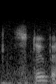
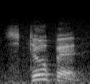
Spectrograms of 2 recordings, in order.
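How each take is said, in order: First: It is said quietly. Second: It is said louder.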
